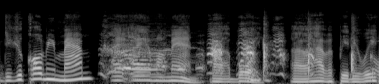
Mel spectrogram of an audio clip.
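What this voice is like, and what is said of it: High-pitched, woman-like sick voice. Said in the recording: “Maybe it's just because I'm a little sick right now. You know, I sound like a woman”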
